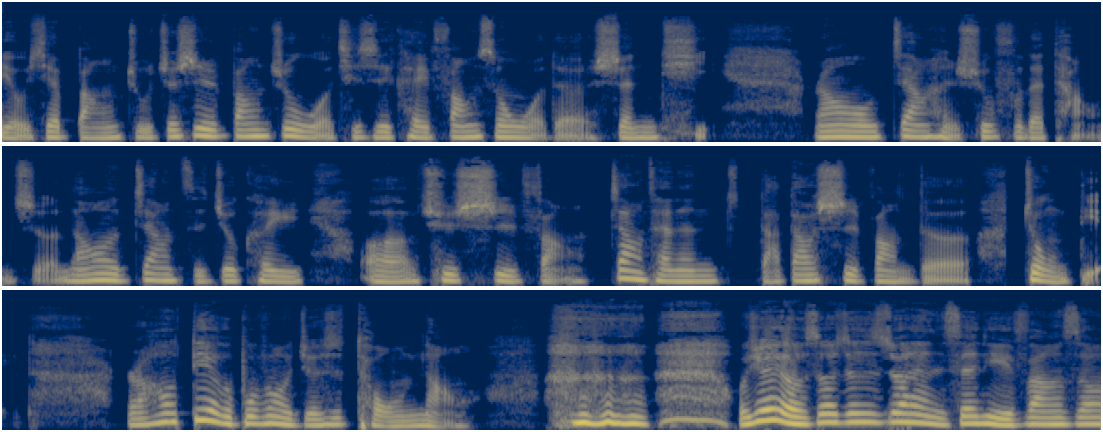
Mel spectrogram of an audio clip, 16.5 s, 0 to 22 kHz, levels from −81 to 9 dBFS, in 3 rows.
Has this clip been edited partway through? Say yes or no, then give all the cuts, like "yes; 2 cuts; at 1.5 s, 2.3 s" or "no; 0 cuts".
no; 0 cuts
